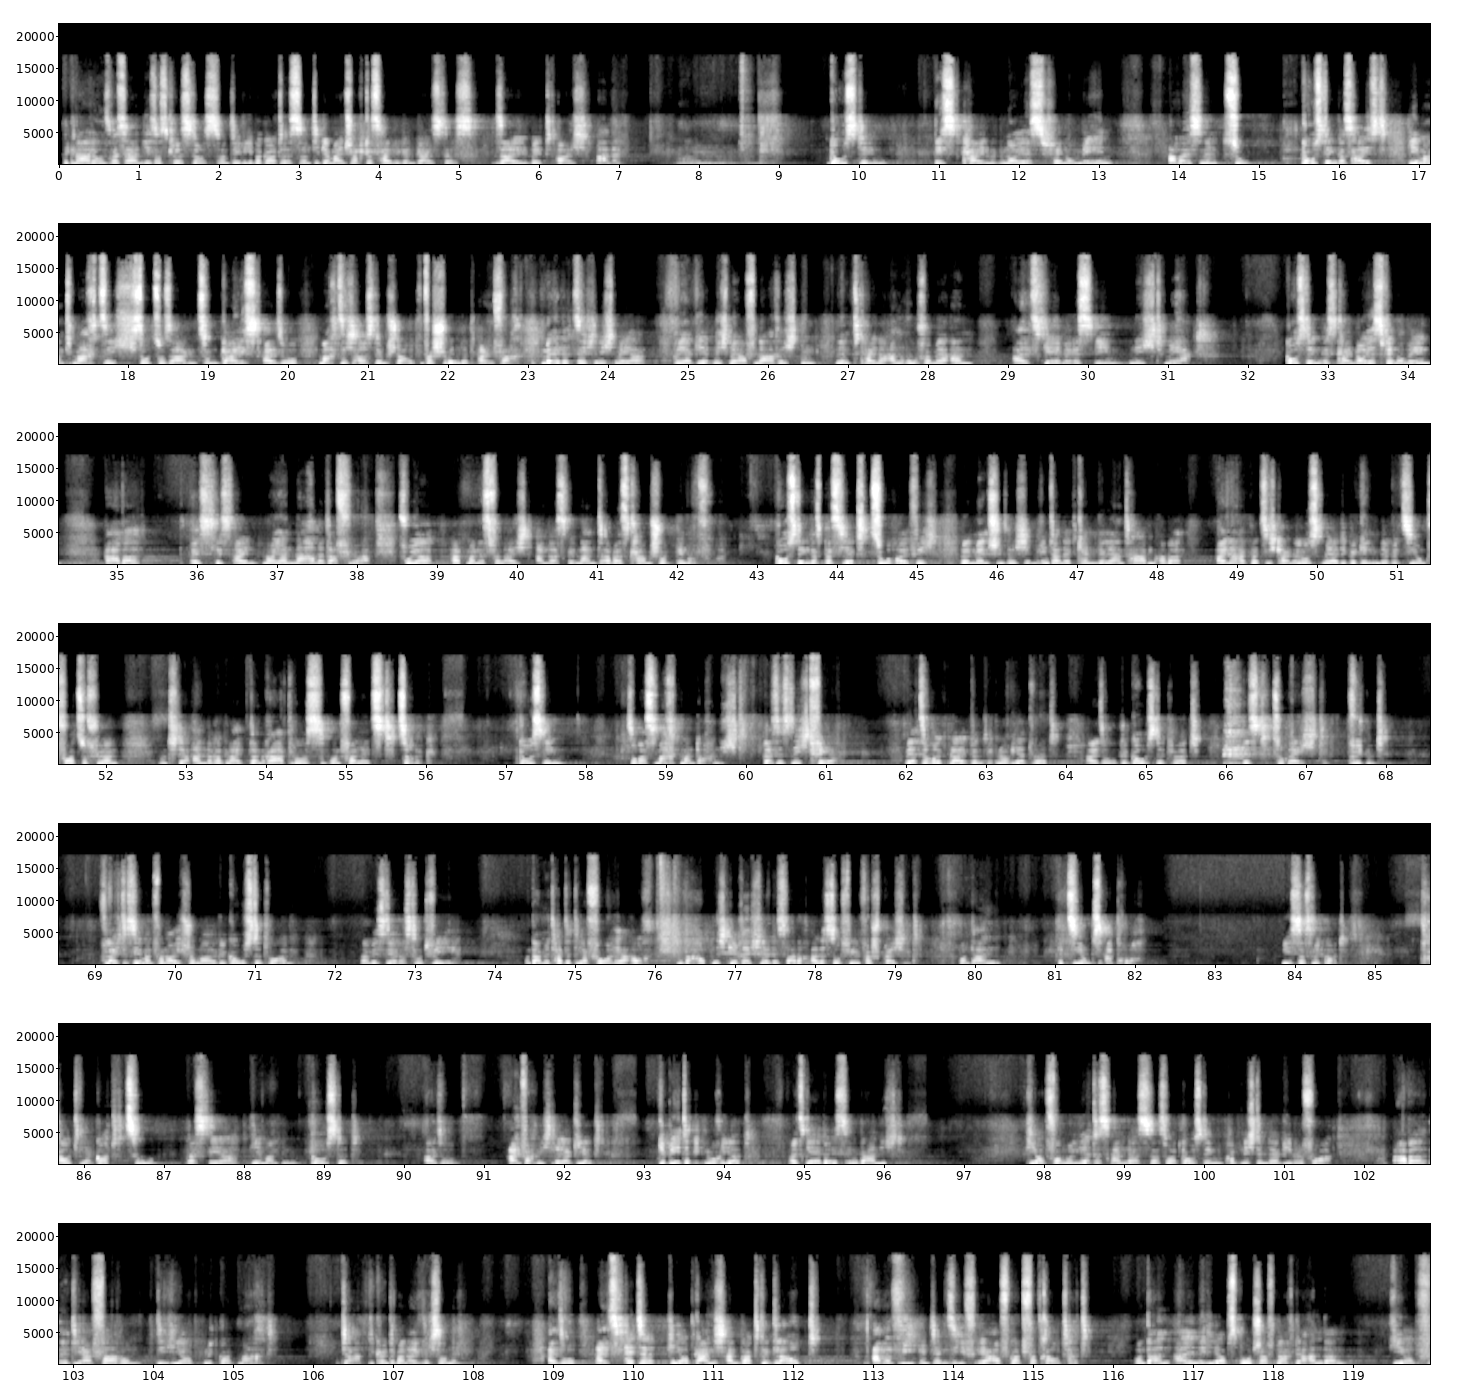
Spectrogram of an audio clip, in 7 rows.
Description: Predigt
Klosterkirche Volkenroda, 31. August 2025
